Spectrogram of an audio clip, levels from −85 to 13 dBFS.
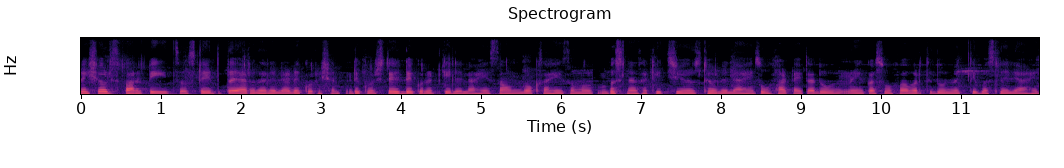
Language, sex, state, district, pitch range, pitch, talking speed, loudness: Marathi, female, Maharashtra, Solapur, 195-210 Hz, 200 Hz, 150 wpm, -34 LUFS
